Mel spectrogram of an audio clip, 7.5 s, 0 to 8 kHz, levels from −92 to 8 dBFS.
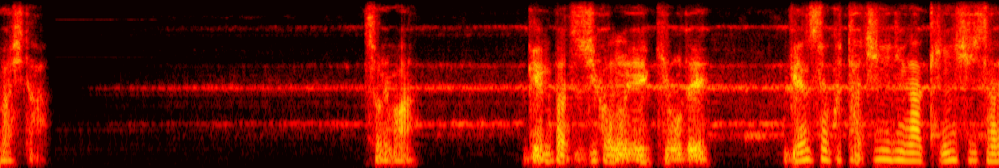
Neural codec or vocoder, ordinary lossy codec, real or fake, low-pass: vocoder, 22.05 kHz, 80 mel bands, HiFi-GAN; Opus, 24 kbps; fake; 7.2 kHz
